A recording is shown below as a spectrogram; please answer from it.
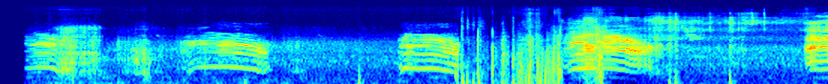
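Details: Black cat, apparently a stray, giving a run of loud, harmonic meows, some drawn out and some short and rising-falling, mixed with brief clicks and rustling; a human voice may be present.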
